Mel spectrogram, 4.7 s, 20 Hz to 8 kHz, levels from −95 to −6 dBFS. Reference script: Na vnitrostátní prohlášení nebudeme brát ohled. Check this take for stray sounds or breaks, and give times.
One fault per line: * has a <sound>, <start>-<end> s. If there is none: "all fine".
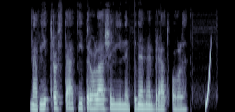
* has a dropout, 2.6-2.7 s
* has a chirp, 4.1-4.2 s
